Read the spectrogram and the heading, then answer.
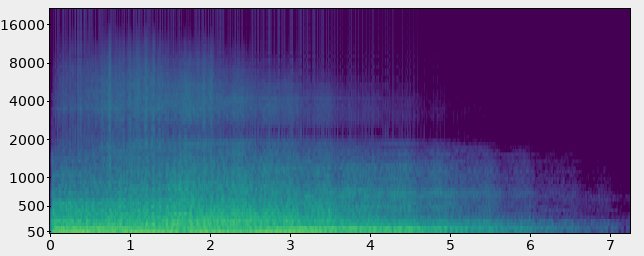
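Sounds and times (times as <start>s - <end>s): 
dark sweeper delay effect: 0.0s - 5.9s.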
